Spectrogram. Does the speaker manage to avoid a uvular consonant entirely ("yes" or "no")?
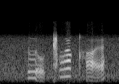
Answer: no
